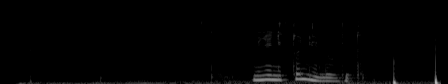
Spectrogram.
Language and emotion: Russian, sad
